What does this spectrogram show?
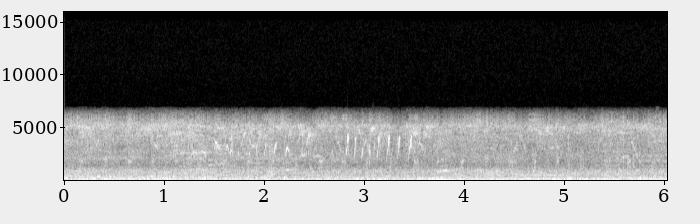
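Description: Steady outdoor background hiss. Near the middle comes a small bird's call: two quick runs of short, high chirps.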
